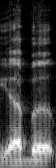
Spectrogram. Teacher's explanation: با کو ہلا کے پڑھیں گے، قلقلہ ہے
